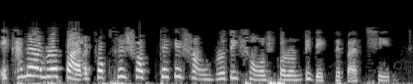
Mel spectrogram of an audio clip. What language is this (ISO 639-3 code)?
ben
